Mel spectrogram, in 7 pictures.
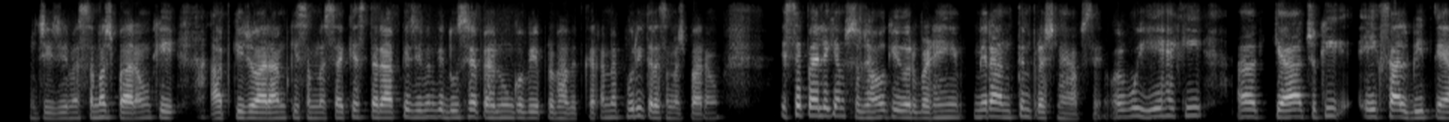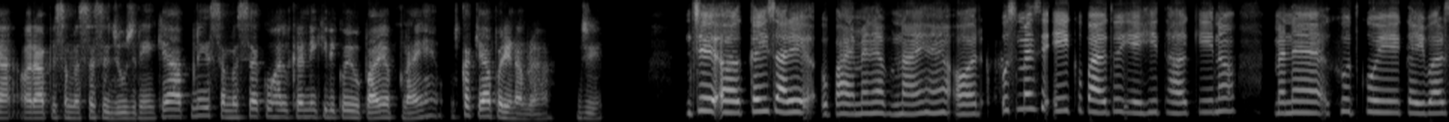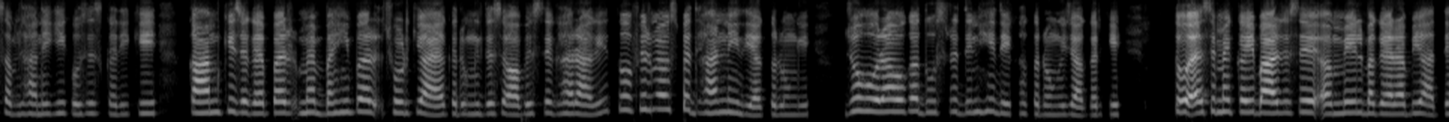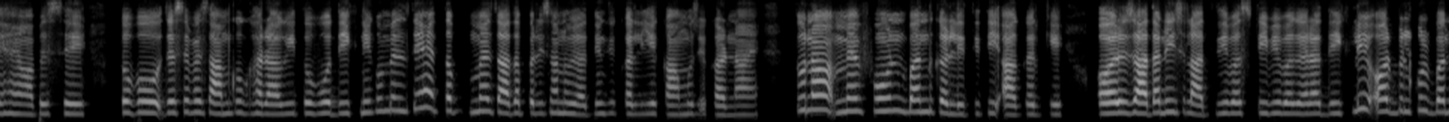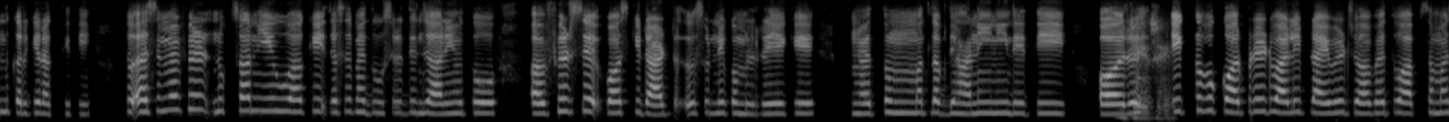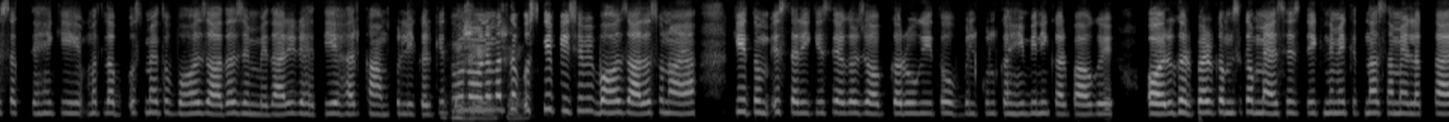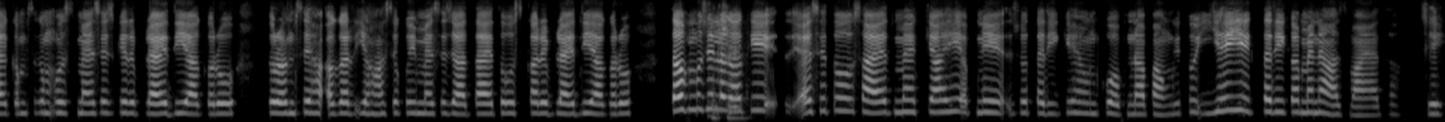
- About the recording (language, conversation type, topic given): Hindi, advice, क्या आराम करते समय भी आपका मन लगातार काम के बारे में सोचता रहता है और आपको चैन नहीं मिलता?
- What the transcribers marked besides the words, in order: other background noise; in English: "ऑफ़िस"; in English: "ऑफ़िस"; in English: "बॉस"; in English: "कॉर्पोरेट"; in English: "प्राइवेट जॉब"; in English: "जॉब"; in English: "रिप्लाय"; in English: "रिप्लाय"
